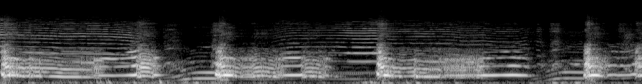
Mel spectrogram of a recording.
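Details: Basset Hounds howling because a baby is crying, sustained harmonic howls holding steady then dipping, with abrupt higher yips starting each new phrase about every one and a half seconds.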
